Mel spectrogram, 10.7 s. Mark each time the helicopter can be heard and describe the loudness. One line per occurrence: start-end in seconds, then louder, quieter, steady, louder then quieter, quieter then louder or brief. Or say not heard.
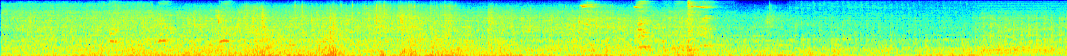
0.0-10.6 steady.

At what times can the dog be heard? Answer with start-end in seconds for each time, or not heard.
1.1-2.4, 5.8-7.3.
